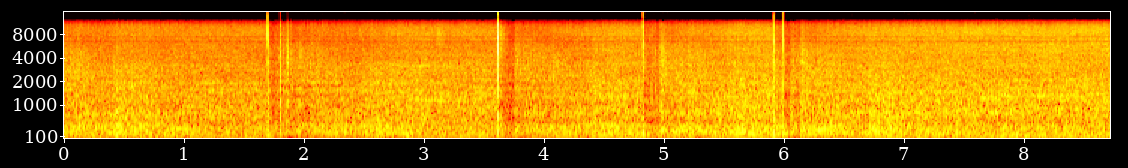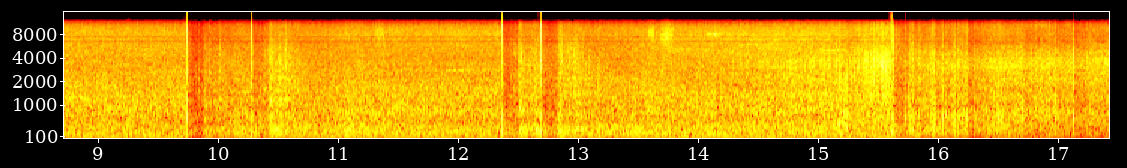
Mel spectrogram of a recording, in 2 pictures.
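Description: Aerial fireworks shells bursting at a distance: about ten sharp bangs at irregular intervals of one to three seconds, over a steady background noise.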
